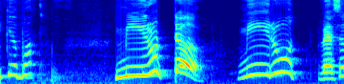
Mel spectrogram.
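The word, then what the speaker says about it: Meerut: तुमको प्रोनाउंसिएशन नहीं आ रहा। कोई बात नहीं। तुमने लिखा मेरूट। मेरुरट लिखा इंग्लिश में और हिंदी में कर दिया मेरठ। ये क्या बात? मेरुट। मीरुत वैसे तो इसको स्पेसिफिकली पढ़ोगे तो इट्स मीरुत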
